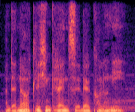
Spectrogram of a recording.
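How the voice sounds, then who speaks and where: A man narrates a documentary from a script in a low, deep voice. Music plays clearly behind his narration. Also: fairly quick.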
